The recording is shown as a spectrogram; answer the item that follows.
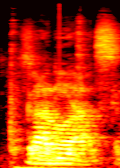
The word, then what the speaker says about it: Gradias: Gradias.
